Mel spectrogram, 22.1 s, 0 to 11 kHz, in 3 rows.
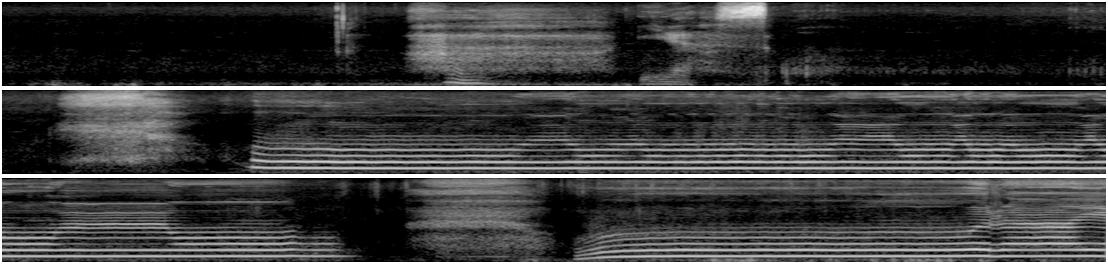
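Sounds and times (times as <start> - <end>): woman breathing in: 2.7 - 4.2, 17.4 - 18.4
woman holding a long note: 9.0 - 17.1.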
